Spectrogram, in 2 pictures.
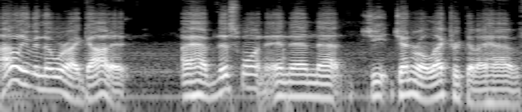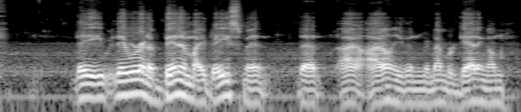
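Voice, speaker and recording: Hosting an amateur radio chat, a man rambles casually about equipment, trailing off as he goes, over a noisy, static-filled transmission. His voice is lowish and darkish, brisk with lively intonation.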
